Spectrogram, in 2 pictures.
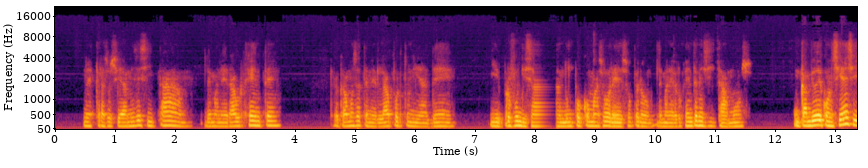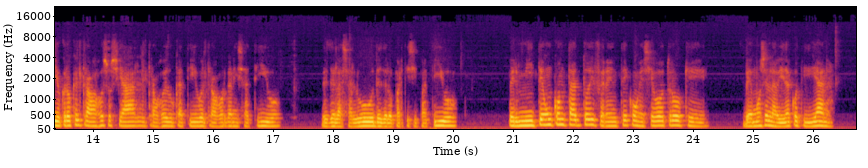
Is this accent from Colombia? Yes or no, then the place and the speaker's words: yes; Colombia; born there; Yo soy colombiano de nacimiento, muy, muy orgulloso de haber nacido en este hermoso país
